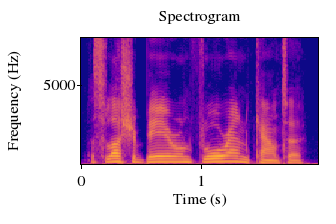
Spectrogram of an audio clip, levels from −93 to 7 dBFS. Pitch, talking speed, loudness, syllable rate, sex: 155 Hz, 240 wpm, -16 LUFS, 5.0 syllables/s, male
